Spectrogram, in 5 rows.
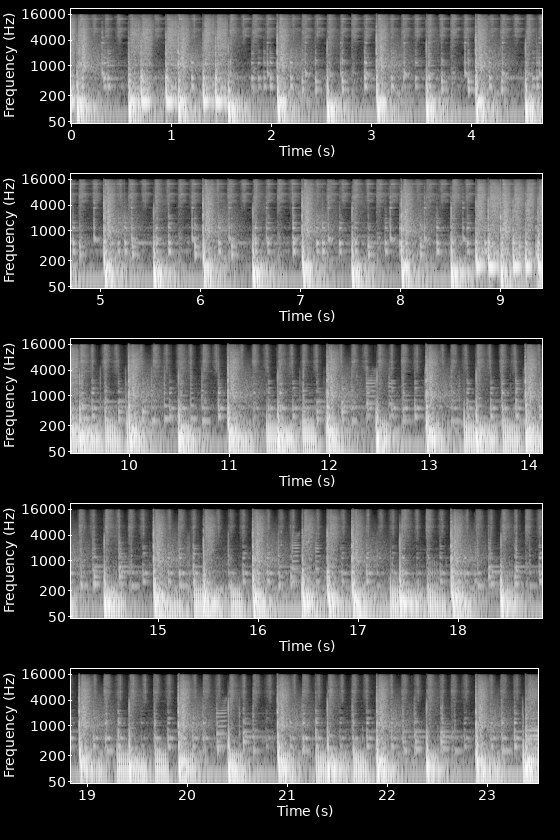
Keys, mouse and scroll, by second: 0.3 click, 2.9-5.5 drag, 6.8 ctrl+d, 8.1 ctrl+d, 8.9 click, 10.7 shift+click, 11.1 shift+click, 12.7 ctrl+g, 14.4 click, 19.5-23.5 ctrl+shift+drag.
